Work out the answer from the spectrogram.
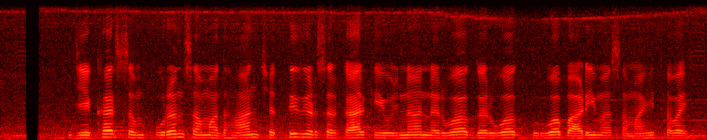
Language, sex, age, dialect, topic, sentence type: Chhattisgarhi, male, 25-30, Eastern, agriculture, statement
